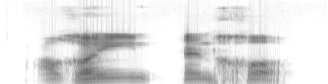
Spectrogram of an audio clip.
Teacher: These letters were pronounced from the top part of the throat.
